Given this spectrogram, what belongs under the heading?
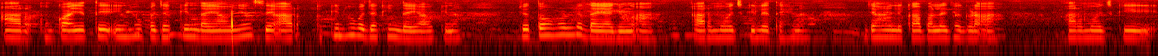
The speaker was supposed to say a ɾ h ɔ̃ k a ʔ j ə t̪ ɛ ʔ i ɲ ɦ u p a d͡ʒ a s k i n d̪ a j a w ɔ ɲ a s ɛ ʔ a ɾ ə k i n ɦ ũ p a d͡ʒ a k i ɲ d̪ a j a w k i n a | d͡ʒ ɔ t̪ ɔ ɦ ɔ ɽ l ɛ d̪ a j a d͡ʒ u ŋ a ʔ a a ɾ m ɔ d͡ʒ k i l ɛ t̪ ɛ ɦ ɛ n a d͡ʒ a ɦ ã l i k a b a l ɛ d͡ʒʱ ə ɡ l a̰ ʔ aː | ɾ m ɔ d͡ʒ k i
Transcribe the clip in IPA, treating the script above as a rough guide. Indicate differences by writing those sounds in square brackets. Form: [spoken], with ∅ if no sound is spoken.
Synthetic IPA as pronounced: a ɾ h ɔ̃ k a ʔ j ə t̪ ɛ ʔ i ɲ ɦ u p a d͡ʒ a [∅] k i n d̪ a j a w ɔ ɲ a s ɛ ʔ a ɾ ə k i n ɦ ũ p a d͡ʒ a k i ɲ d̪ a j a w k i n a | d͡ʒ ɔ t̪ ɔ ɦ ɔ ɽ l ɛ d̪ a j a d͡ʒ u ŋ a ʔ a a ɾ m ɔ d͡ʒ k i l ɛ t̪ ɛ ɦ ɛ n a d͡ʒ a ɦ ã l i k a b a l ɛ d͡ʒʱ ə ɡ [ɽ] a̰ ʔ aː | ɾ m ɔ d͡ʒ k i

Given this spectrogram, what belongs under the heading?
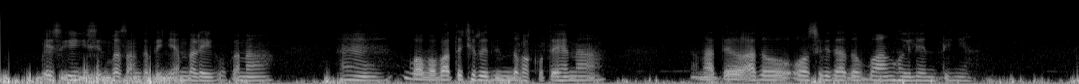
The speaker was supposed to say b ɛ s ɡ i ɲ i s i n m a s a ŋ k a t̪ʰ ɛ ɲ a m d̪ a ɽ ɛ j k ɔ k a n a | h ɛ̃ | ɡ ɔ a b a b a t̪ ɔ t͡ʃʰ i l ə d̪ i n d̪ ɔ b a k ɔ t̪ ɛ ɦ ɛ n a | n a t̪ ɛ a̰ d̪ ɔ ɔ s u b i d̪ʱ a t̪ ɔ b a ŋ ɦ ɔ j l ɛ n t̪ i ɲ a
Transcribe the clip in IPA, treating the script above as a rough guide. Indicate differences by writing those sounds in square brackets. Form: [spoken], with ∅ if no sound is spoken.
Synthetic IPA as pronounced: b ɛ s ɡ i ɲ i s i n [b] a s a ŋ k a [t̪] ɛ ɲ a m d̪ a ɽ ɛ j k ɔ k a n a | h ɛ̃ | ɡ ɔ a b a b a t̪ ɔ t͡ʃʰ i [ɾ] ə d̪ i n d̪ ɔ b a k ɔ t̪ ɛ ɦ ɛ n a | n a t̪ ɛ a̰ d̪ ɔ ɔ s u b i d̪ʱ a [d̪] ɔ b a ŋ ɦ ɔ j l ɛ n t̪ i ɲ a

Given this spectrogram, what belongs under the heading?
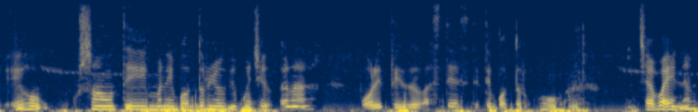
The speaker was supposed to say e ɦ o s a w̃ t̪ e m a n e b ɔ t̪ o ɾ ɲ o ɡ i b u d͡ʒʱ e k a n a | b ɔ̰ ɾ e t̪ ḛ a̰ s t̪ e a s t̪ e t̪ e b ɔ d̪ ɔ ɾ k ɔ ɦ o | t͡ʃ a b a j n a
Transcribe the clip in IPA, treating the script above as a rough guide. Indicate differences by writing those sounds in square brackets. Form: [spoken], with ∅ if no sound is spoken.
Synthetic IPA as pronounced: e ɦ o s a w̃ t̪ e m a n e b ɔ t̪ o ɾ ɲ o ɡ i b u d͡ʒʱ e k a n a | [p] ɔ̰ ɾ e t̪ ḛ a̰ s t̪ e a s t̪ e t̪ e b ɔ [t̪] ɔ ɾ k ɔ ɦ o | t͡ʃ a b a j n a

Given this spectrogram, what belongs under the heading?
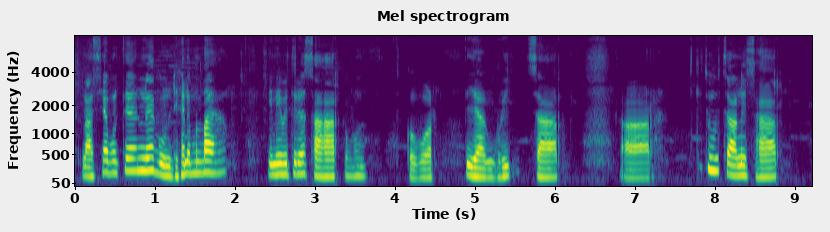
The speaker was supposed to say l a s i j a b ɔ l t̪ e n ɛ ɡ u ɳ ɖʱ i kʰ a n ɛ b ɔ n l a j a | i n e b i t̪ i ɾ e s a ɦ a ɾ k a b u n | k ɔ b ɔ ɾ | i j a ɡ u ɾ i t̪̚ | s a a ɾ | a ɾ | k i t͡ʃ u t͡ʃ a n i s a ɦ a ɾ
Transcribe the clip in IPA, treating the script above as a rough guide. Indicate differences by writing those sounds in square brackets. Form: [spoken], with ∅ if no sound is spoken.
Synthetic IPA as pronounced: l a s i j a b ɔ l t̪ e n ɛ ɡ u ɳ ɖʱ i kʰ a n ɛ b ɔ n l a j a | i n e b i t̪ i ɾ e s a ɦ a ɾ k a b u n | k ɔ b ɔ ɾ | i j a ɡ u ɾ i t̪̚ | s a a ɾ | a ɾ | k i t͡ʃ u t͡ʃ a n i s a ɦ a ɾ

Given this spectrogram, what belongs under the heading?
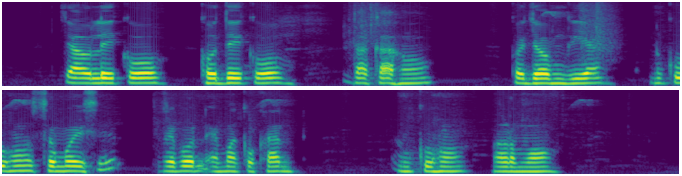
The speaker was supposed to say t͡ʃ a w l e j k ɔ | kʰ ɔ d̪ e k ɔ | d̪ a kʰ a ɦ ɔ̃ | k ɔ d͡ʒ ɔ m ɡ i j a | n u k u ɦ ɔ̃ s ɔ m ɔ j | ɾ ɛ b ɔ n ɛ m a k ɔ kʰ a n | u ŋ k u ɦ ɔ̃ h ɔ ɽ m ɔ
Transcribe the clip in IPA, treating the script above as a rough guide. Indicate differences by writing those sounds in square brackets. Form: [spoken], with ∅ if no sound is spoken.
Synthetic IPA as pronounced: t͡ʃ a w l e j k ɔ | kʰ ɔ d̪ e k ɔ | d̪ a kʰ a ɦ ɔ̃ | k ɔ d͡ʒ ɔ m ɡ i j a | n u k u ɦ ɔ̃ s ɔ m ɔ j | ɾ ɛ b ɔ n ɛ m a k ɔ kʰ a n | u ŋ k u ɦ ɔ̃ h ɔ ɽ m ɔ

